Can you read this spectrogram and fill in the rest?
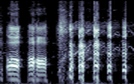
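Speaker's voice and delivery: quick loud laugh of a fan at the wreck; gleeful laugh. Retold or imitated. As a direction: cackle as the rival crashes. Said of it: "one of the guys goes".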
